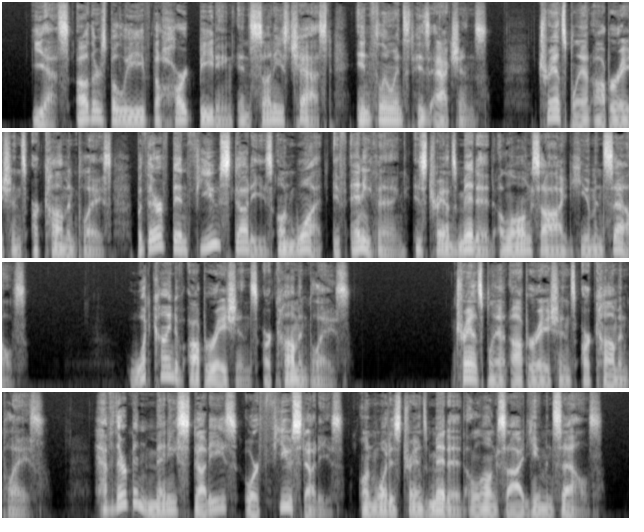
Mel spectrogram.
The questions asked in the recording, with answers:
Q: What kind of operations are commonplace?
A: Transplant operations are commonplace.

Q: Have there been many studies or few studies on what is transmitted alongside human cells?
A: There have been few studies on what is transmitted alongside human cells.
